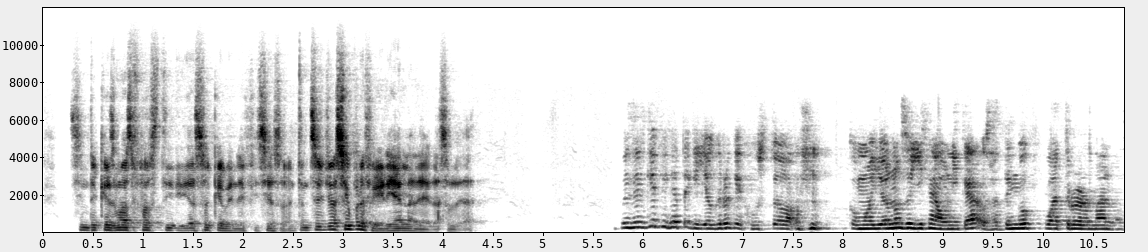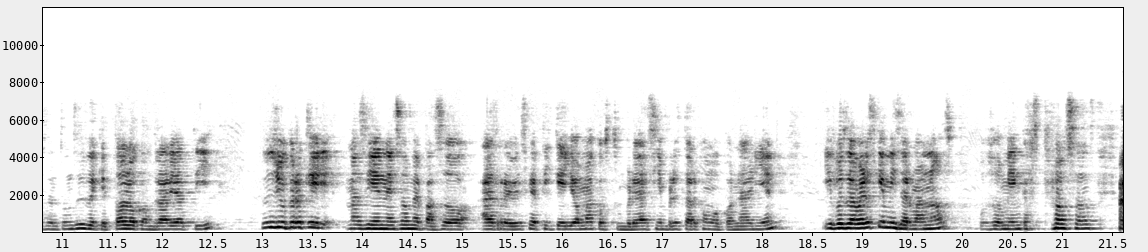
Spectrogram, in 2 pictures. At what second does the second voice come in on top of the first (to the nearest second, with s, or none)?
none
